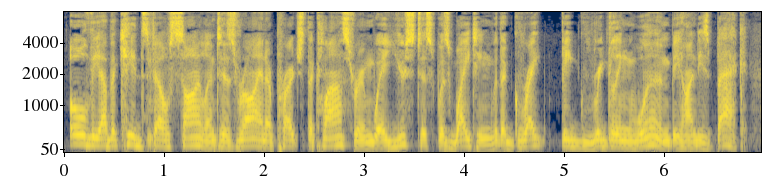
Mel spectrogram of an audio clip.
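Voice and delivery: ordinary delivery

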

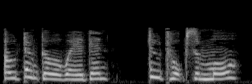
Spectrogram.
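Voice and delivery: put-on fast, high, eager boy; pleading cry. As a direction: beg it urgently to stay. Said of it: "Robert cried".

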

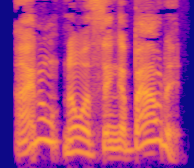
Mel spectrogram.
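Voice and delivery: very high, anxious denial; nervous man. A narrator's reading. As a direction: deny it timidly, pitched right up. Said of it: "stood up nervously".

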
